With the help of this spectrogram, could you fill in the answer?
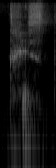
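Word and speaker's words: triste: learn is Trist um for people who cannot pronounce the r very well mostly I think my Asian students but all the people struggle with the r you can really roll the r of trees to make it sounds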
